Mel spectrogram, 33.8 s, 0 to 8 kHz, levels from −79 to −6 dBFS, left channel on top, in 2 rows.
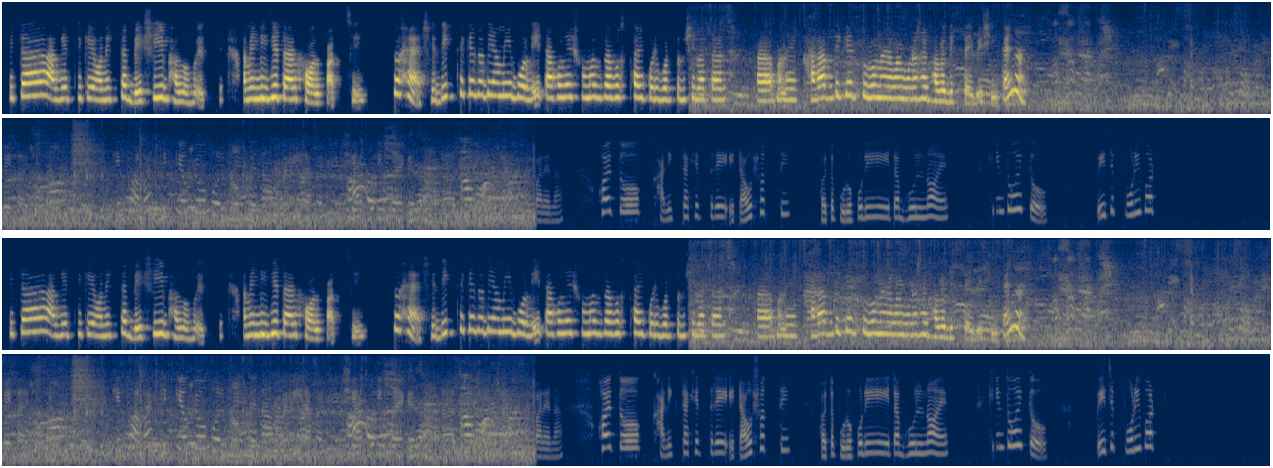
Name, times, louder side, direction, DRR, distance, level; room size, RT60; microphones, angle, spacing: voice 1, 0.1-2.7 3.0-4.9 5.2-9.7 10.1-13.7, left 5 dB, 40° left, 0.4 m, -19 dB
sound 1, 9.1-24.1, right 2 dB, 20° right, 1.2 m, -36 dB
voice 2, 15.5-27.4 27.8-29.5 30.2-30.9 31.5-32.4, right 3 dB, 45° right, 4.9 m, -42 dB
head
